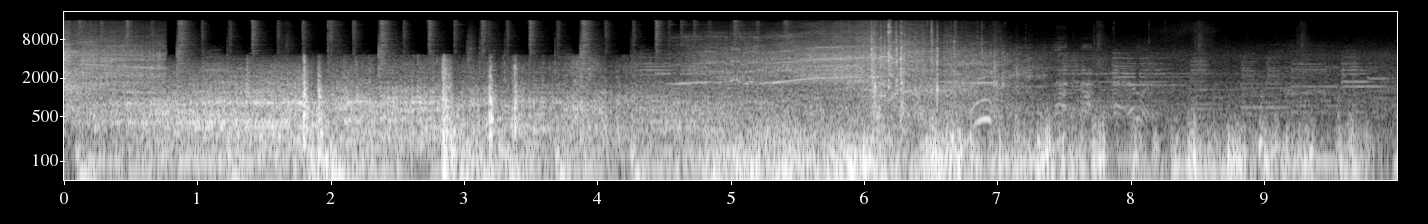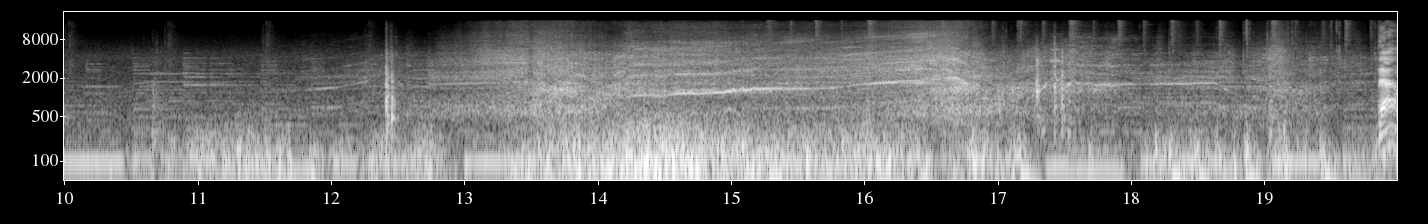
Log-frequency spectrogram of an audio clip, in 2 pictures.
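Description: Electric motor of a 4x4 RC truck on a 2-cell LiPo whining as it accelerates hard, rising in pitch several times, with tyre noise on asphalt, over background music with a steady bass line.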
